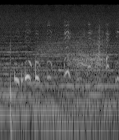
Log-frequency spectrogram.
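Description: A run of short hooting animal calls in quick succession, each rising and falling in pitch, over background music.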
